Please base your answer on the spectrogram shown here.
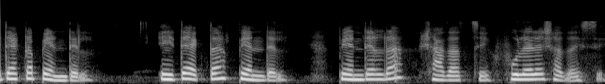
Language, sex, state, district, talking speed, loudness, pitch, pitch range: Bengali, female, West Bengal, Kolkata, 110 wpm, -14 LUFS, 235 Hz, 200-255 Hz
